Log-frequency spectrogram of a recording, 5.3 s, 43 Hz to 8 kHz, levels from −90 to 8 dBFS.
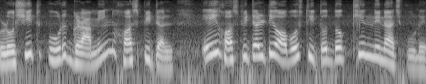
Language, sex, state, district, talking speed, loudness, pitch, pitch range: Bengali, male, West Bengal, Dakshin Dinajpur, 100 wpm, -13 LUFS, 205 Hz, 160-245 Hz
